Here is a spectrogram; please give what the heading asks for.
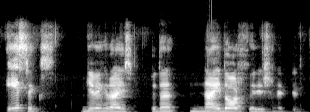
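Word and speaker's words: Najdorf: here which is A6 giving rise to the naidorf varation it's pronounced as naidorf so n variation is like one of the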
